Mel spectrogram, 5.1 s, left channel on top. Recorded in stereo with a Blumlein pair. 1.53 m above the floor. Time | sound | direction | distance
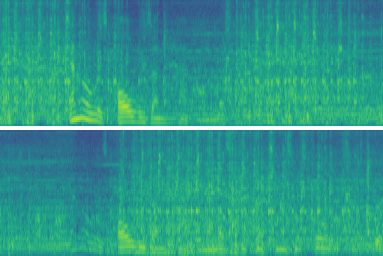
0.9 | a man speaking | 45° left | 0.8 m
